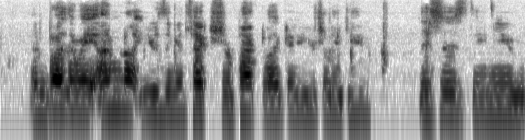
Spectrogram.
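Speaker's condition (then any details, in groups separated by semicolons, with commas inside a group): Quadriplegic cerebral palsy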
